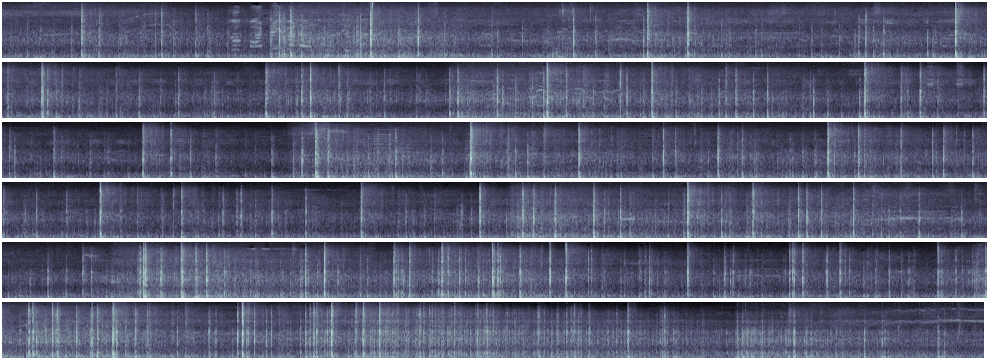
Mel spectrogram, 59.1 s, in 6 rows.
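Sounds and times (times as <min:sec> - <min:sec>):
fireworks bursting in bangs: 0:00.0 - 0:59.0.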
